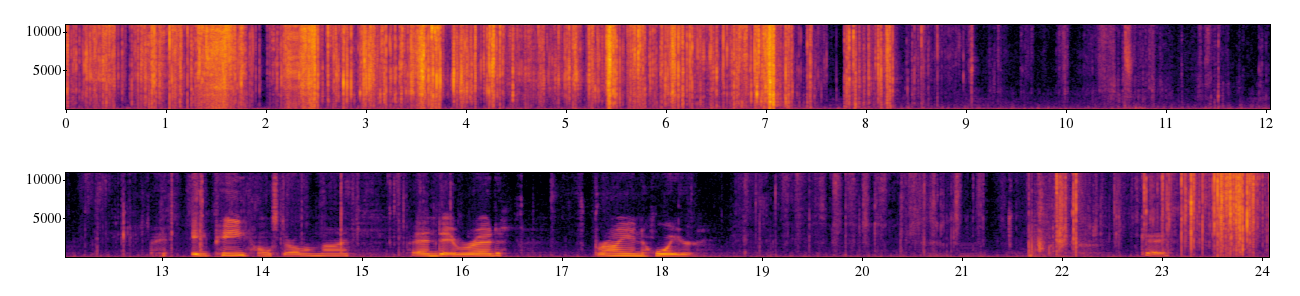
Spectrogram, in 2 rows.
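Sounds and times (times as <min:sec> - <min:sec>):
foil wrapper tearing and crinkling: 0:00.0 - 0:09.1, 0:21.6 - 0:24.0
cards rustling: 0:00.0 - 0:13.5, 0:18.7 - 0:24.0.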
